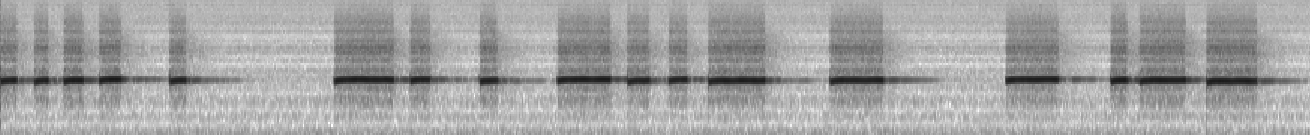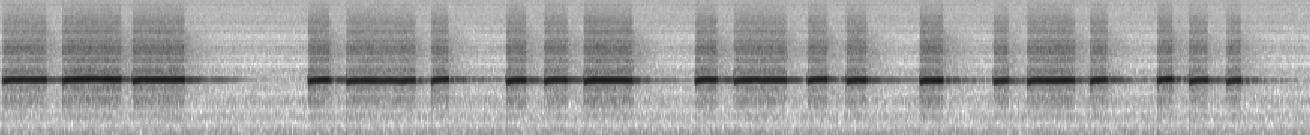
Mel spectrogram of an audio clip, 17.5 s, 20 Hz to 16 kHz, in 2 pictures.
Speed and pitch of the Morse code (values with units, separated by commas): 10 wpm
